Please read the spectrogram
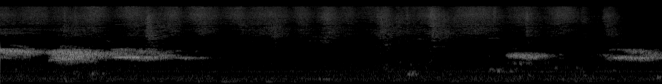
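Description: Felt blackboard duster wiping chalk off a chalkboard in quick repeated strokes, making a scratchy swishing sound. A few short chirps sound over it, the loudest in the first two seconds.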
